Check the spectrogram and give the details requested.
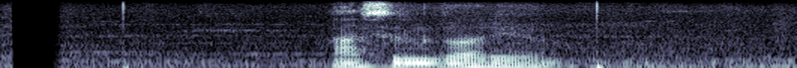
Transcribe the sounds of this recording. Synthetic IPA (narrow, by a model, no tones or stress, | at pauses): ɦasilɡʌɾjo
